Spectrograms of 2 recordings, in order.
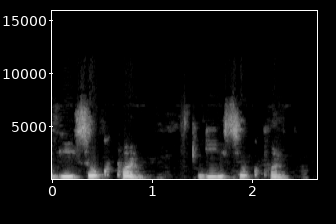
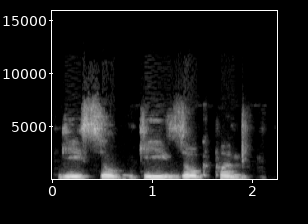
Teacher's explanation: after you see this word gi, usually the vowel behind or the consonant behind it will change from soft to hard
